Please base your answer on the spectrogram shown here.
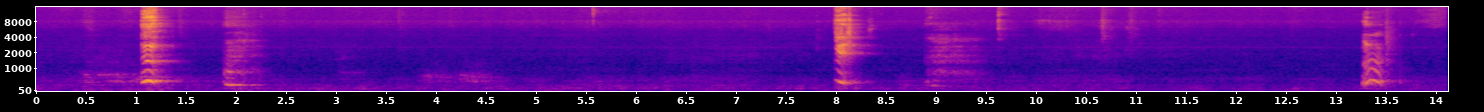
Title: Woman hiccups after lunch . #hiccups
